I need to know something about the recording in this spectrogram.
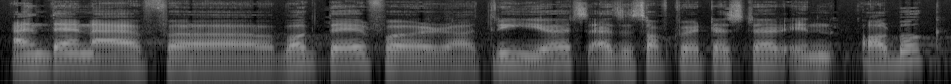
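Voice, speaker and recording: A man from India, introducing himself haltingly with many fillers. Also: on the high side, steady tone, darkish tone. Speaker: panelist, software tester. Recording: long concert hall reverb.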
